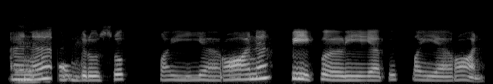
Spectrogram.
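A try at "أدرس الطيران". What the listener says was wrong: Ana adrusu tayyaran. Laisa hunaka syiddah atau tasdid.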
